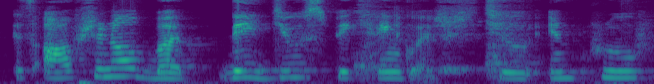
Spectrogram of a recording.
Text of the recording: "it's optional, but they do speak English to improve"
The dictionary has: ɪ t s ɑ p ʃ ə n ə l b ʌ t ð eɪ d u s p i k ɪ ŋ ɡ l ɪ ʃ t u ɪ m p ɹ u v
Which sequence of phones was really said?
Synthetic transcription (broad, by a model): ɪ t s ɑ p ʃ ə n ə l b ʌ t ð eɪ d u s p i k ɪ ŋ ɡ l ɪ ʃ t u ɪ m p ɹ u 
